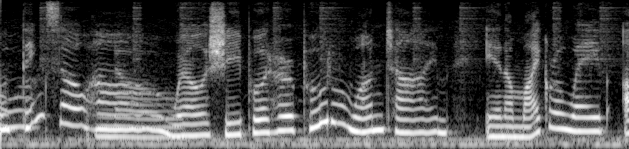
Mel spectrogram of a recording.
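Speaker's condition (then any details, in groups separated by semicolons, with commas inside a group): No condition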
